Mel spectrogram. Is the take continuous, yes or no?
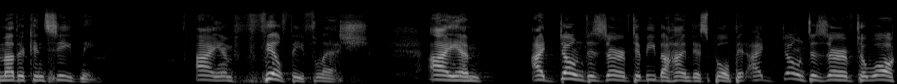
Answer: yes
